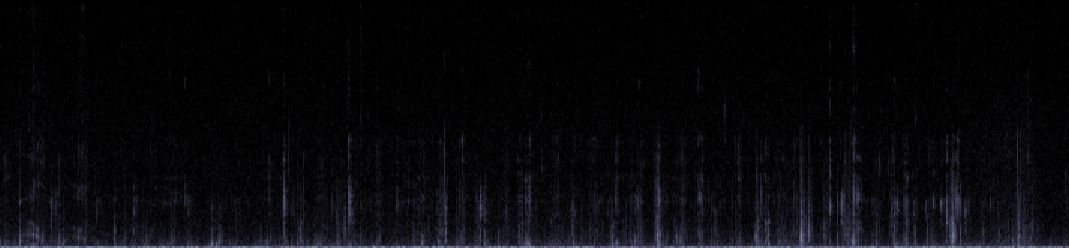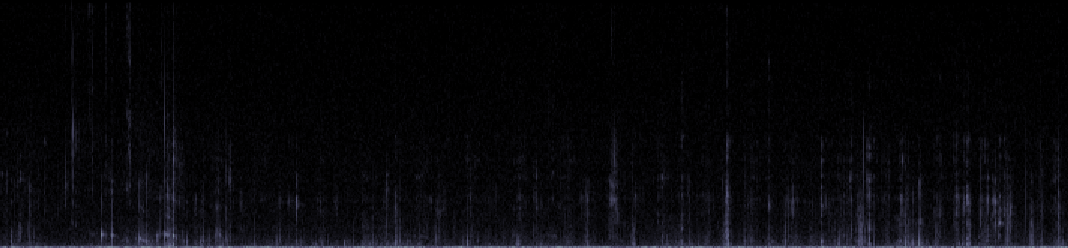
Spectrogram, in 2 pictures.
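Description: Close-up chewing and mouth sounds of a person eating chocolate sweets, with many small sticky clicks scattered throughout.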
